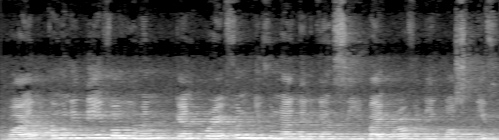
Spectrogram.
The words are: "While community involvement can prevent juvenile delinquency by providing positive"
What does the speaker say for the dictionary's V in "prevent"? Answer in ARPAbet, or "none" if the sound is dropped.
F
